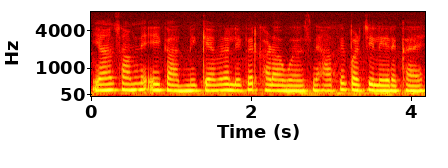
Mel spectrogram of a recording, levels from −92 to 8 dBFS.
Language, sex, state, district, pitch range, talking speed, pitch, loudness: Hindi, female, Uttar Pradesh, Hamirpur, 195-215 Hz, 230 wpm, 205 Hz, -14 LUFS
